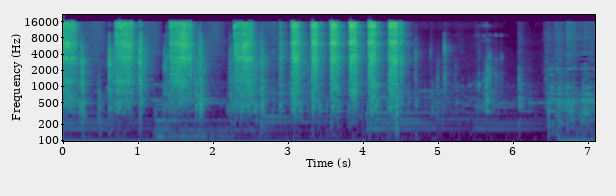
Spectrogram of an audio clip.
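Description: Splined bottom bracket tool turning a threaded bottom bracket cup in the frame's shell: a quick series of rasping, ratcheting metal strokes, about three a second, then a few lighter clicks as the tool is worked off the cup.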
